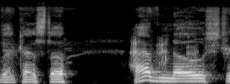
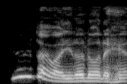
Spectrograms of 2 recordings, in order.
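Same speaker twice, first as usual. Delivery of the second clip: put-on incredulous voice, higher; 5 semitones higher than usual. Retelling a friend's disbelieving reply: imitating Hannah. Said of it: "She's like".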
